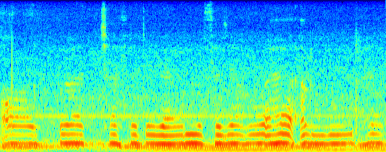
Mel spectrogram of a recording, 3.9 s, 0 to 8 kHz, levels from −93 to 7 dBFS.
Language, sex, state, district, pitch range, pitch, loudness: Hindi, female, Bihar, Vaishali, 170-175 Hz, 175 Hz, -14 LUFS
